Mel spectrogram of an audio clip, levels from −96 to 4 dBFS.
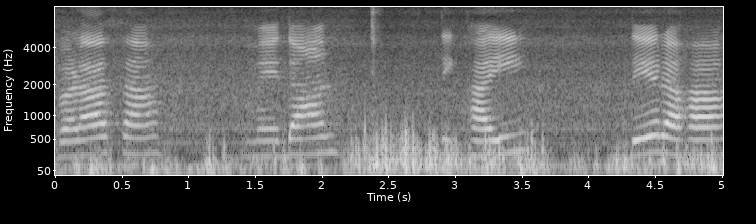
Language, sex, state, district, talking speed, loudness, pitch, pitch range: Hindi, female, Madhya Pradesh, Dhar, 70 wpm, -17 LUFS, 255 Hz, 245-265 Hz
